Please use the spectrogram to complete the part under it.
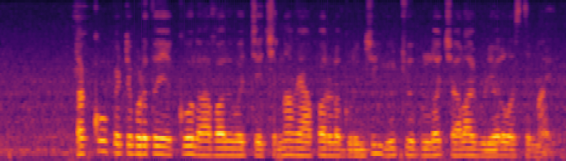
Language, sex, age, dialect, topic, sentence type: Telugu, male, 31-35, Telangana, banking, statement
